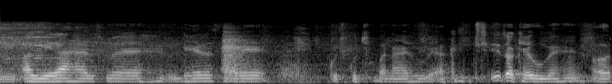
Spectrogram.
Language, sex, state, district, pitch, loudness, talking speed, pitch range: Hindi, male, Bihar, East Champaran, 135 Hz, -23 LUFS, 135 wpm, 135-140 Hz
